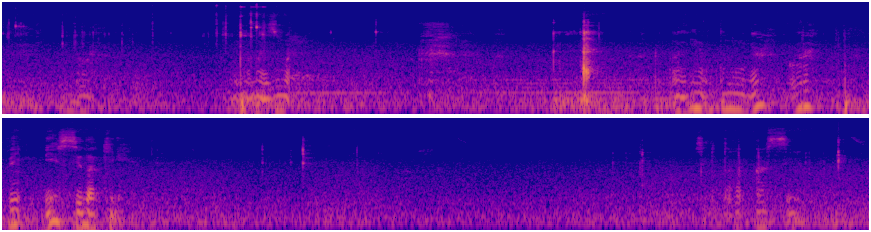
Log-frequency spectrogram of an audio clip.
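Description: Metal parts click and clink close by.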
